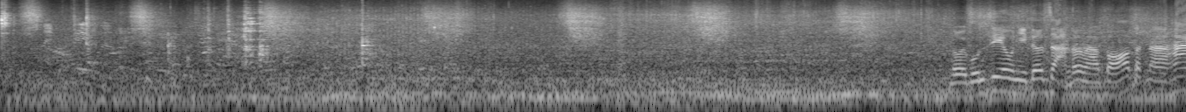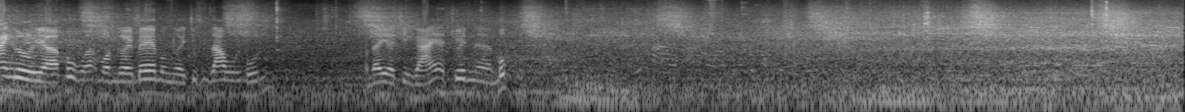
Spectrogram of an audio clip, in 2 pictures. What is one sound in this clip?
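A metal ladle clinks and scrapes against a large pot.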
